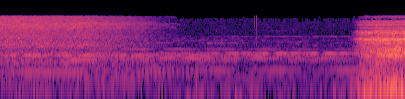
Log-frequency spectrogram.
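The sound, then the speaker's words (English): A slow, deep breath drawn in through the nose during a guided meditation, a steady airy hiss that gradually fades, followed by a short hush before a louder rush of breath starts at the end. No one speaks. “Take some slow, deep breaths all the way in through your nose.”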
